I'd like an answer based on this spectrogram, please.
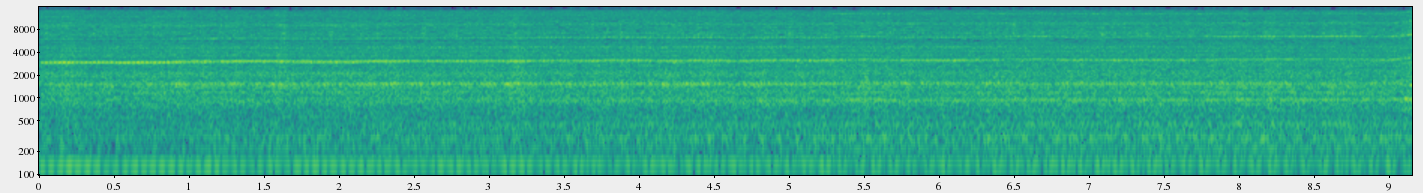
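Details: Vortech V-1 T-trim supercharger: steady whirring hum over the idle, audible just off idle but normal at idle and higher revs; owner suspects bad bearings.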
